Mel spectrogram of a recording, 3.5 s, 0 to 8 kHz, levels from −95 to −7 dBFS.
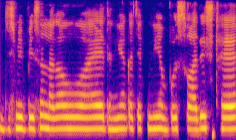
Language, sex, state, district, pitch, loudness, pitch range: Hindi, female, Bihar, Kishanganj, 245 Hz, -17 LUFS, 245-250 Hz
